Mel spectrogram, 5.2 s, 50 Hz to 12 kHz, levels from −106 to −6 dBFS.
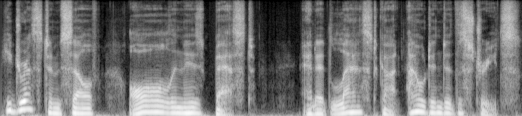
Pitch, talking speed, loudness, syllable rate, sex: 115 Hz, 170 wpm, -17 LUFS, 4.1 syllables/s, male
